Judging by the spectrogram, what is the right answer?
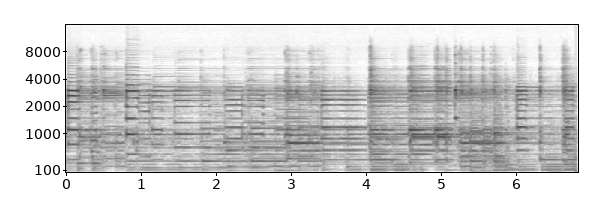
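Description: Guitar being played, a run of quick plucked notes and chords.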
